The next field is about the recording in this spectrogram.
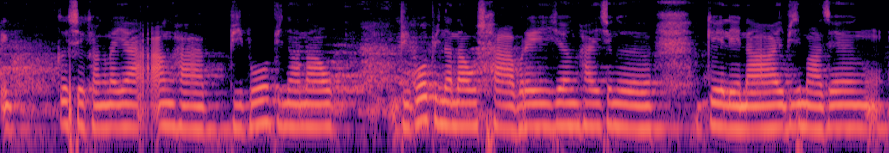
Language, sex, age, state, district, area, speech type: Bodo, female, 45-60, Assam, Kokrajhar, urban, spontaneous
